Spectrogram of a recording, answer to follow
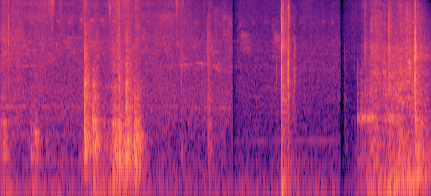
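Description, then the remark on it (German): A desk drawer, in which a laptop is stored, scrapes and rumbles as it slides, with a sharp knock partway through and another longer sliding rumble at the end. It is fairly loud, and nobody speaks. “Das war das Geräusch meiner Schublade, denn auch der Laptop wird bei mir in der Schublade verstaut.”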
